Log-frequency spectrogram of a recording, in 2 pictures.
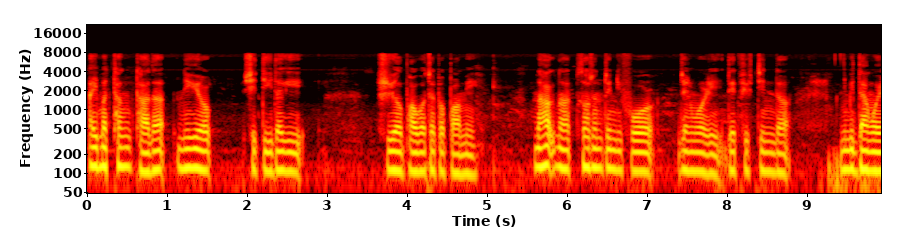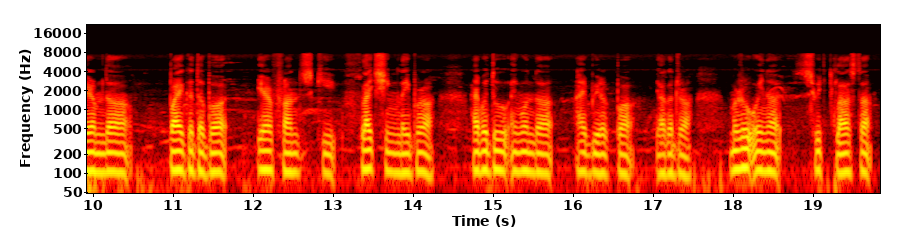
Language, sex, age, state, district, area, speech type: Manipuri, male, 30-45, Manipur, Churachandpur, rural, read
